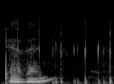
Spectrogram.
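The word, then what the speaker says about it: Devan: And my name is Devin. I spell it D-E-V-A-N.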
